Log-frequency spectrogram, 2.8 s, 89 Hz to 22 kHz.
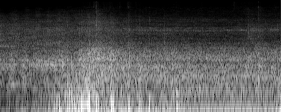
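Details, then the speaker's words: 2008 Renault Koleos 2.0 dCi M9R diesel, no-start with no fault codes. With the airflow meter unplugged, the ECU substitutes 540–550 mg/stroke and the engine cranks, fires and holds a steady clattery idle, proving the meter faulty. "engine runs now look at the air flow substitute value 540 550 milligrams per stroke so even though the airflow meter is disconnected the engine acu is substituting the value of the known good value and it's allowing the engine to run"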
